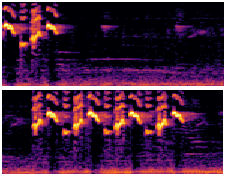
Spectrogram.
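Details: Cinereous tit singing in a garden: bright, high, sweet two-note phrases, a burst at the start, then a quick run of repeated notes about twice a second.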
